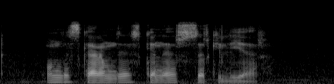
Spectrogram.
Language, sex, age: Afrikaans, male, 21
